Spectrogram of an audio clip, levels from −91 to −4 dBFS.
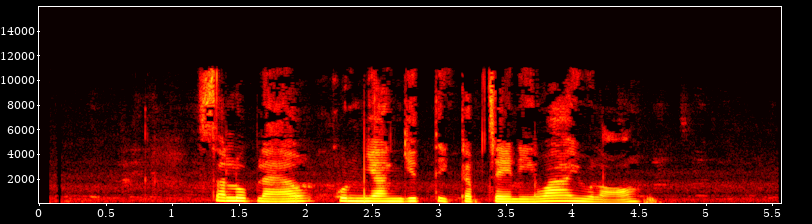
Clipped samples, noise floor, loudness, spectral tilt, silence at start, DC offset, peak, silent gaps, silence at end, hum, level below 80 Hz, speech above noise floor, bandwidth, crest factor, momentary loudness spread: under 0.1%; -59 dBFS; -24 LUFS; -5 dB/octave; 1.2 s; under 0.1%; -6 dBFS; none; 0.95 s; none; -70 dBFS; 36 dB; 11.5 kHz; 20 dB; 9 LU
